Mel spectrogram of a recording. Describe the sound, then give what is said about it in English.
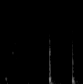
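A man clears his throat in two short, rough bursts a moment apart, with only faint murmuring before them. “You got something in your throat.”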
